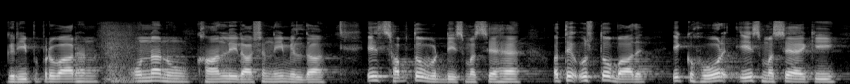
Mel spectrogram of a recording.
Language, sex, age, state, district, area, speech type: Punjabi, male, 18-30, Punjab, Fazilka, rural, spontaneous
